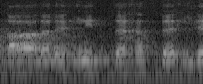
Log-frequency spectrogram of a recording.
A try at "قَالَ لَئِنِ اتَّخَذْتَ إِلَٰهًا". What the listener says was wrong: لا ازاي ما تنطقهاش ازاي باش ندخلوها في التاء ندغموها. قال دخلناها أدغمناها في التاء.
